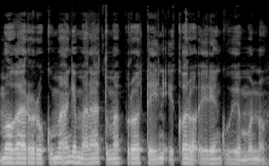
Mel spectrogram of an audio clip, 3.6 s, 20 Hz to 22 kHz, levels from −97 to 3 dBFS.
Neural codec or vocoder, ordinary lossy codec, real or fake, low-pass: vocoder, 44.1 kHz, 128 mel bands, Pupu-Vocoder; MP3, 96 kbps; fake; 19.8 kHz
